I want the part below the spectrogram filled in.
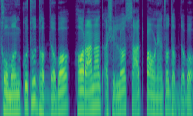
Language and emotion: Goan Konkani, neutral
